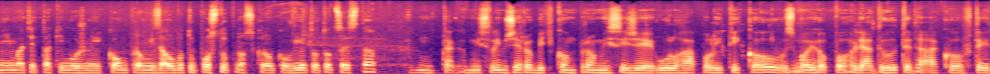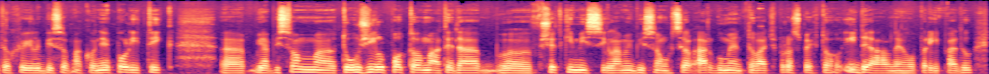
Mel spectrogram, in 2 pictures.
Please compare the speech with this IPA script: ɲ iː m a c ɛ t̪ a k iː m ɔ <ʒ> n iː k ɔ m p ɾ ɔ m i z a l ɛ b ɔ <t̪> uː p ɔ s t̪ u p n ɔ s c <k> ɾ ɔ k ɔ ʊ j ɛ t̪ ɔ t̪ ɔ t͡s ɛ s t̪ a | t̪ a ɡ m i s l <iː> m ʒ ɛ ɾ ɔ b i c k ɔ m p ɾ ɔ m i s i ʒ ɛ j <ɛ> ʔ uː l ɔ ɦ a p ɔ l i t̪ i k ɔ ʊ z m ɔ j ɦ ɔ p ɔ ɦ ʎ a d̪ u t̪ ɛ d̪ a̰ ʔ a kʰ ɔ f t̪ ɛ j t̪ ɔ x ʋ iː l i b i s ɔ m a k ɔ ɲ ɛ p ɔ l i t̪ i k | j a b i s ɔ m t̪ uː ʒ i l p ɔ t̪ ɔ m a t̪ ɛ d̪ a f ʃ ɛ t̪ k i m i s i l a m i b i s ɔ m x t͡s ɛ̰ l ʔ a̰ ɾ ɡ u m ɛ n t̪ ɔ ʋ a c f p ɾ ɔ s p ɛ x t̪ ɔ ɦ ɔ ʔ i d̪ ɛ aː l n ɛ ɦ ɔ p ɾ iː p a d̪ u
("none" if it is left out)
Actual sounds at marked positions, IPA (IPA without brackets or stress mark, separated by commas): ʒ, t̪, k, iː, ɛ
